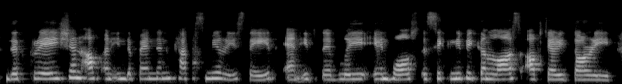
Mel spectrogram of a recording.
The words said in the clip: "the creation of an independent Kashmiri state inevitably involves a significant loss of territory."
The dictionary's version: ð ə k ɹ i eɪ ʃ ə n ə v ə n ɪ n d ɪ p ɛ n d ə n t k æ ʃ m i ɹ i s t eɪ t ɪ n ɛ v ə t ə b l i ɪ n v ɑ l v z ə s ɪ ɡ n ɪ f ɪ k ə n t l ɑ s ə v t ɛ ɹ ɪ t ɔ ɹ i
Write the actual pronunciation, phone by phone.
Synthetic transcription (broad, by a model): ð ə k ɹ i eɪ ʃ ə n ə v ə n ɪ n d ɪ p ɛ n d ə n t k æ s m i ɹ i s t eɪ t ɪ n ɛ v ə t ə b l i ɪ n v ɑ l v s ə s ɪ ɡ n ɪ f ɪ k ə n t l ɑ s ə f t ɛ ɹ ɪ t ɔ ɹ i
